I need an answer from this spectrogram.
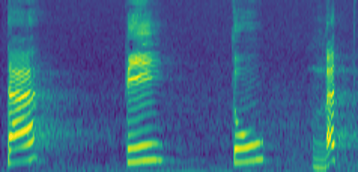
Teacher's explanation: ujung lidah kita dengan gusi-gusi gigi seri bagian atas ta kemudian huruf ta ketika diucapkan terdengar ada nafas yang mengalir atau dalam ilmu tajwid disebut dengan sifat alhamas perhatikan ta ti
